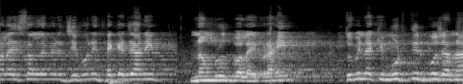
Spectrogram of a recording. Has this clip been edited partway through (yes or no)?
yes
